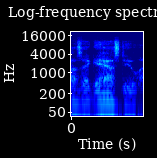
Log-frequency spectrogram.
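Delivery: calm, easygoing, relaxed voice. Retelling how the dentist leaned in over the chair: imitating the dentist. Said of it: "And he does it just like that".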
